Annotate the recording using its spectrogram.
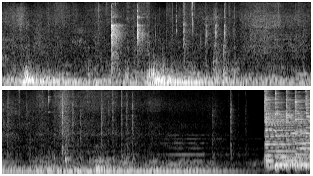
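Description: A steady low hum with a few knocks fades away. About five and a half seconds in, a hammered dulcimer (Hutsul tsymbaly) suddenly starts: quick struck notes on metal strings.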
